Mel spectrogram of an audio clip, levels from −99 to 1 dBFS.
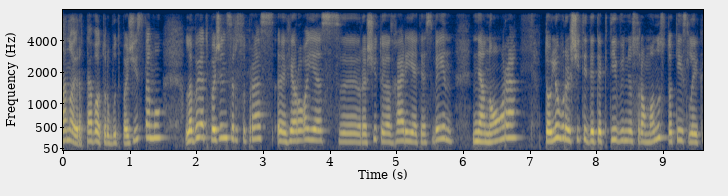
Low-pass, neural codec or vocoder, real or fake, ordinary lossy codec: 7.2 kHz; none; real; Opus, 64 kbps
